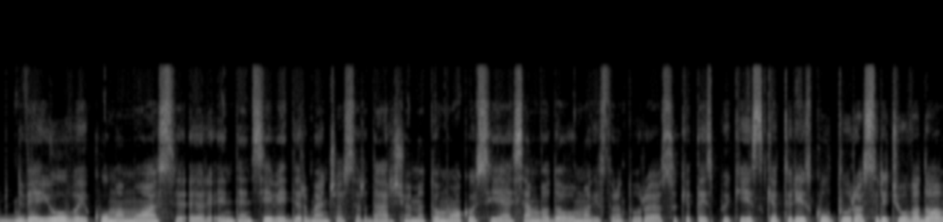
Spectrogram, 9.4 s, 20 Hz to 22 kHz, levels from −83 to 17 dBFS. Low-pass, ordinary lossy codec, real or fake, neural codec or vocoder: 14.4 kHz; Opus, 24 kbps; real; none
